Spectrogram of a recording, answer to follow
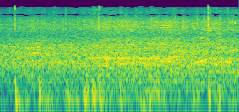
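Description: Arena crowd noise with low thuds of a basketball being dribbled and players running on a hardwood court.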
